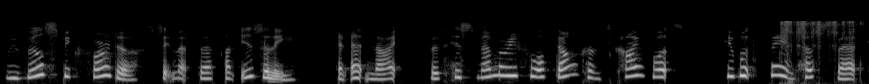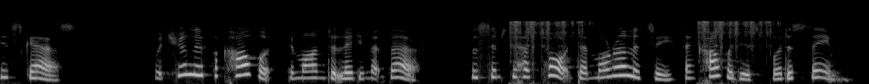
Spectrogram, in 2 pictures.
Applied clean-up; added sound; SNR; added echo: classical method spectral subtraction.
